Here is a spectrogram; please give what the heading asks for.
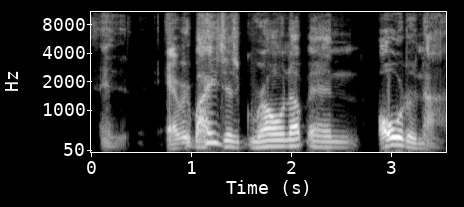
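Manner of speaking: usual speaking voice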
